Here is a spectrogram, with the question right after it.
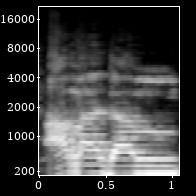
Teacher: দান হওয়ার কথা দাম হবে, কারণ তানবিনের পর বা আসছে এগুলো হবে মিম দ্বারা পরিবর্তন।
